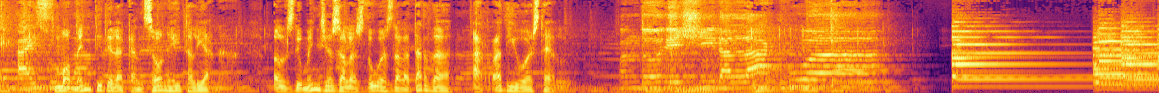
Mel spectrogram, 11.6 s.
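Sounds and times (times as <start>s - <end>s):
speech: 0.2s - 8.5s
church bell ringing: 9.5s - 11.5s.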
